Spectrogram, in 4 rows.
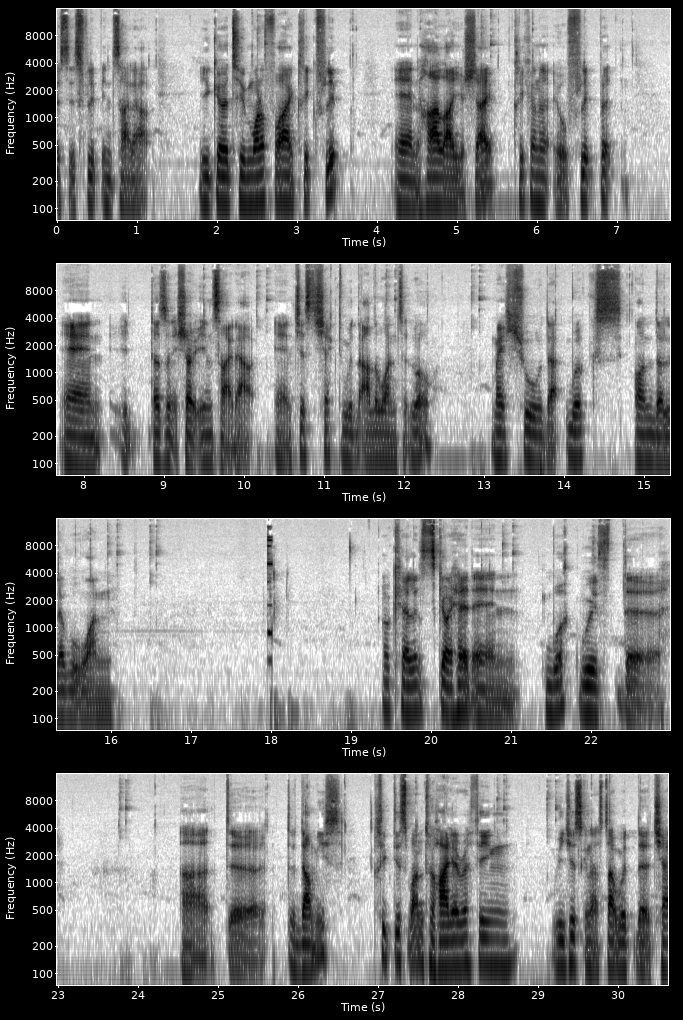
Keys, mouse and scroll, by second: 2.4-11.2 drag, 17.9 3, 20.8 click, 24.1-25.7 scroll down 1, 28.4 click.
